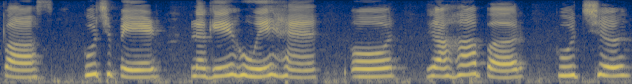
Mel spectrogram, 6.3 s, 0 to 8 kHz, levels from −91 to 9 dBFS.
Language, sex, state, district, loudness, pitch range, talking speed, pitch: Hindi, female, Punjab, Pathankot, -13 LUFS, 270-320 Hz, 95 wpm, 290 Hz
